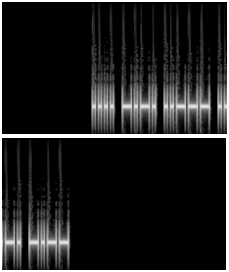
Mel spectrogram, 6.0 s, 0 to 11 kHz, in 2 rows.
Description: Morse code, heard as a keyed tone, about 30 wpm, 700 Hz. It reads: HC2FY
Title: DXCC-100 Call Signs - 5 Characters - Repeated 2x - 30wpm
